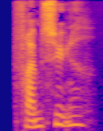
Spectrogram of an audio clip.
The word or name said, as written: FREMSYNEDE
